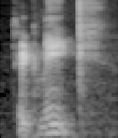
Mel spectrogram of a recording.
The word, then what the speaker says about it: technique: in the box ready so two syllable words first technique diset routine here I want you to know the suffix is the last syllable and the word stress is the last syllable too now let's go to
